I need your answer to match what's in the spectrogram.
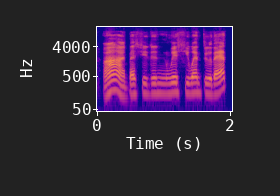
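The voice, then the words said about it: Bugs Bunny cartoon voice impression. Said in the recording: “do a Bugs impression ... let's hear your Bugs”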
